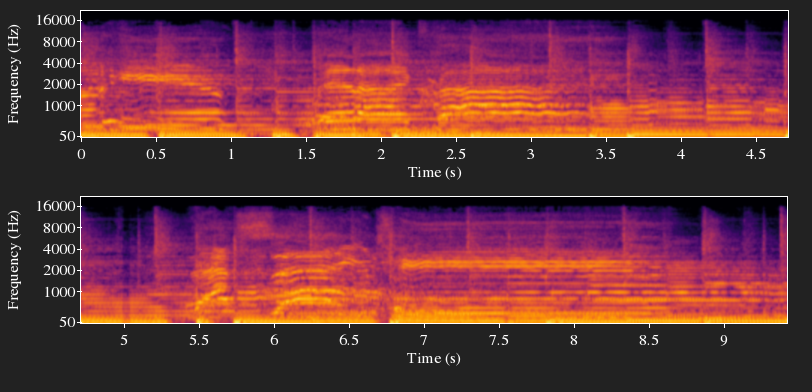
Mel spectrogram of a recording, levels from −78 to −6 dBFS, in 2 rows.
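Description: The audio dips abruptly by about 6 dB from 4.99 to 5.04 s, then recovers unchanged, likely one channel dropping out briefly before the mono fold-down.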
